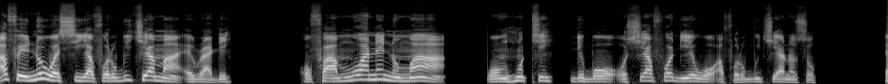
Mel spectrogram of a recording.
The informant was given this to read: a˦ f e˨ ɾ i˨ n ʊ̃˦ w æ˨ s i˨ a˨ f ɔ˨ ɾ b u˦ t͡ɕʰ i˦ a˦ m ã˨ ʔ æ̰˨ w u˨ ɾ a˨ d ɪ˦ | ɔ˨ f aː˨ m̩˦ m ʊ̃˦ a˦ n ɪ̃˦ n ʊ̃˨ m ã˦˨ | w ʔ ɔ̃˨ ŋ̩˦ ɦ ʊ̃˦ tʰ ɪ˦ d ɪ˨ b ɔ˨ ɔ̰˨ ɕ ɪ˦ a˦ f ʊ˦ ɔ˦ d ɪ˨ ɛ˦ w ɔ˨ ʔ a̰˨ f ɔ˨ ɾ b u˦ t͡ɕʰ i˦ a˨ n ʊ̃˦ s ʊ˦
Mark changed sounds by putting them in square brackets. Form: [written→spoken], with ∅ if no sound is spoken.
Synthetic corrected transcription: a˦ f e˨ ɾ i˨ n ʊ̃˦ w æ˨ s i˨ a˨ f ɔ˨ ɾ b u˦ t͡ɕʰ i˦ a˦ m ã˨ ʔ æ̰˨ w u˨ ɾ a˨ d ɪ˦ | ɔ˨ f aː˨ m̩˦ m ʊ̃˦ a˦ n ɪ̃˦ n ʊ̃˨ m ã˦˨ | w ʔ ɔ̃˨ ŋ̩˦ ɦ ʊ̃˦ tʰ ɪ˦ d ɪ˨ b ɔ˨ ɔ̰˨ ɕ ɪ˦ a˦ f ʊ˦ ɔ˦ d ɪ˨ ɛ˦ w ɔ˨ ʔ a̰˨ f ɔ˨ ɾ b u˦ t͡ɕʰ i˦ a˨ n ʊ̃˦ s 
